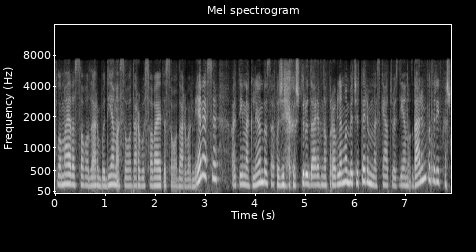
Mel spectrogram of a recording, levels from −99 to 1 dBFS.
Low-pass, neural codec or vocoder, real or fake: 7.2 kHz; codec, 16 kHz, 1 kbps, X-Codec, HuBERT features, trained on LibriSpeech; fake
